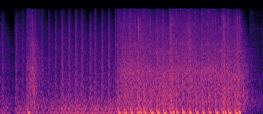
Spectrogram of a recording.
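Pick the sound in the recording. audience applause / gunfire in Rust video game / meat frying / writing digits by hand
gunfire in Rust video game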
